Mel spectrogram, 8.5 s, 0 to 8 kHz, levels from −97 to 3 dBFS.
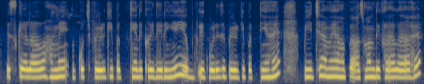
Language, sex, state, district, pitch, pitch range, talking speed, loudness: Hindi, female, Rajasthan, Churu, 265 Hz, 255-275 Hz, 190 wpm, -13 LUFS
